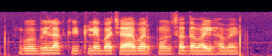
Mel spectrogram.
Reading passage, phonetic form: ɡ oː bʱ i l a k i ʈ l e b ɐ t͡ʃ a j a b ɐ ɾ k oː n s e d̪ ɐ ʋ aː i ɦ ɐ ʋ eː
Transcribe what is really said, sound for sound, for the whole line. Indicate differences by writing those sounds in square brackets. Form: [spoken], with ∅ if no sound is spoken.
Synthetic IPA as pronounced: ɡ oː bʱ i l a k i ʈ l e b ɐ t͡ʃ a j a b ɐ ɾ k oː n s [a] d̪ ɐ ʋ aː i ɦ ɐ ʋ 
